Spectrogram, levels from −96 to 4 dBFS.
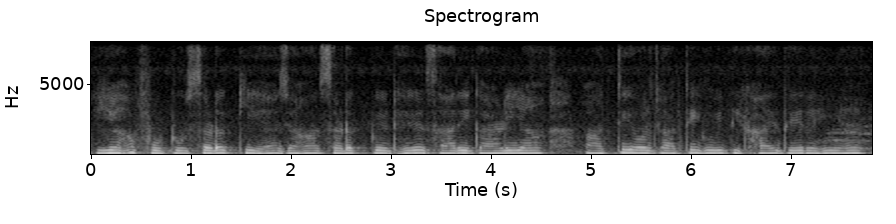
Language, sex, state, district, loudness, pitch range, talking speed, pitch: Hindi, female, Uttar Pradesh, Jalaun, -28 LUFS, 170-185 Hz, 145 wpm, 180 Hz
